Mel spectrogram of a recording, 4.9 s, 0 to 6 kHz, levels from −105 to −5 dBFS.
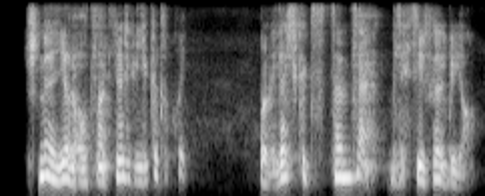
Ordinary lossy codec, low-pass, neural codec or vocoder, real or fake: none; 5.4 kHz; codec, 24 kHz, 1 kbps, SNAC; fake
